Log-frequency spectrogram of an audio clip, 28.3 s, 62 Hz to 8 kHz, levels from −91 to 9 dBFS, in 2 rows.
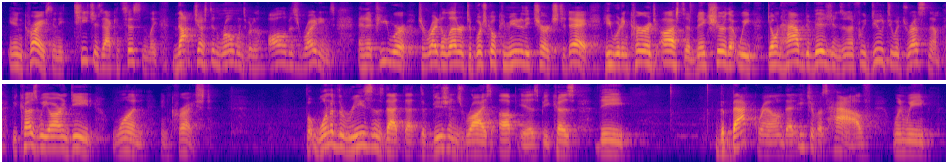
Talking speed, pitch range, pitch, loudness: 165 wpm, 125-185 Hz, 160 Hz, -22 LUFS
